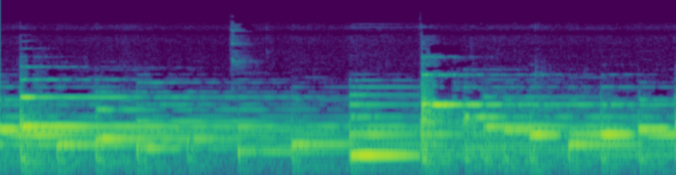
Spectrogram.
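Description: Old Gaveau French upright piano played in its high register: short descending runs of single notes, each struck and left to ring, with a new run starting from a higher note just under three seconds in.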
